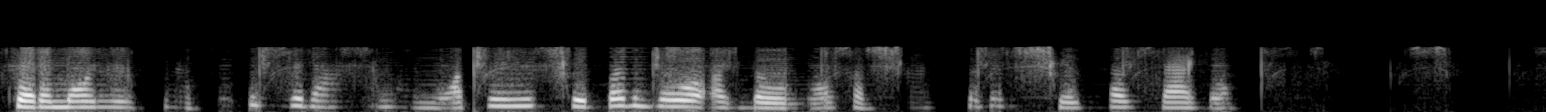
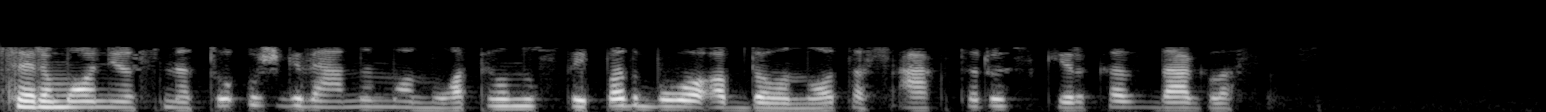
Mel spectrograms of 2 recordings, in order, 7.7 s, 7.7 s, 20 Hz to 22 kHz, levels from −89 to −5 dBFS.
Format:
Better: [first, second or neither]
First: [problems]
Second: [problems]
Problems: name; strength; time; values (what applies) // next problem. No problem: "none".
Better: second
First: noise reduction (neural separator model SepFormer WHAMR!)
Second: none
